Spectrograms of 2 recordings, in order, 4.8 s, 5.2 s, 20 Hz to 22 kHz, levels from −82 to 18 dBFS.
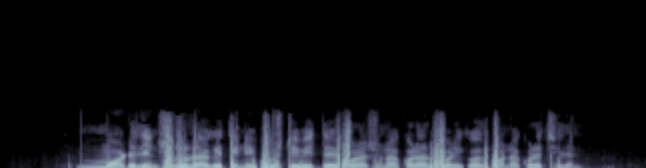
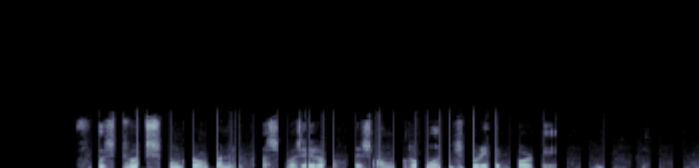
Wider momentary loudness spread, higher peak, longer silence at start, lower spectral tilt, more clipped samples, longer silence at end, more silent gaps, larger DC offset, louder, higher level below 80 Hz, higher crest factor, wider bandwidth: about the same, 10 LU vs 11 LU; about the same, 0 dBFS vs -2 dBFS; about the same, 0.55 s vs 0.6 s; first, -6 dB/octave vs -4.5 dB/octave; neither; second, 0.5 s vs 0.75 s; second, none vs 1.20-1.25 s; neither; first, -16 LUFS vs -19 LUFS; about the same, -50 dBFS vs -50 dBFS; about the same, 18 dB vs 18 dB; about the same, 7.6 kHz vs 7.4 kHz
